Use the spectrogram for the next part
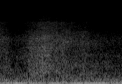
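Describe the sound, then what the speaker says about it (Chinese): Strong night wind blows during a cold snap at a roadside campsite on a cycling trip through Inner Mongolia, with light rain falling; dense, steady roaring gusts buffet the microphone up close, with no voices. "这大半夜的下起了小雨，而且起大风了"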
